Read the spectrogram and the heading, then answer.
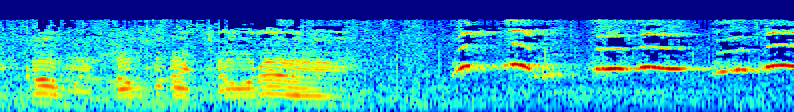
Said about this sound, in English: you can see that they are, in fact, whistling the speech.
